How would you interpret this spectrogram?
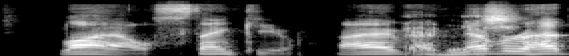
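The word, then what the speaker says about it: Liles: uh john michael lills laos lyles thank you i've never had to say his name out loud john michael lyles you're welcome uh pierre pierre lacroix pierre lacroix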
